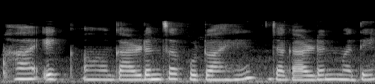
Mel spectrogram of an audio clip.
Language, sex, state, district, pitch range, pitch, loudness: Marathi, female, Maharashtra, Solapur, 215-235 Hz, 220 Hz, -15 LUFS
